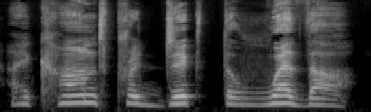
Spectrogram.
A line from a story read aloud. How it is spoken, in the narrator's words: Crowley grumbled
